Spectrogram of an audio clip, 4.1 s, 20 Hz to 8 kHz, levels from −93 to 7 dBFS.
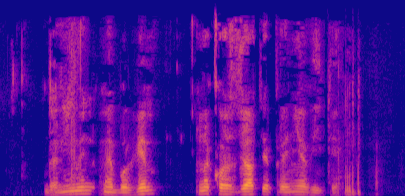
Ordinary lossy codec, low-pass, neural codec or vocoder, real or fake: AAC, 32 kbps; 7.2 kHz; none; real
